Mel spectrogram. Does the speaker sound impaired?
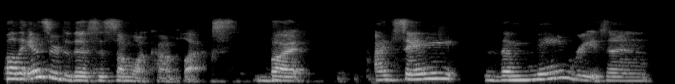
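No.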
